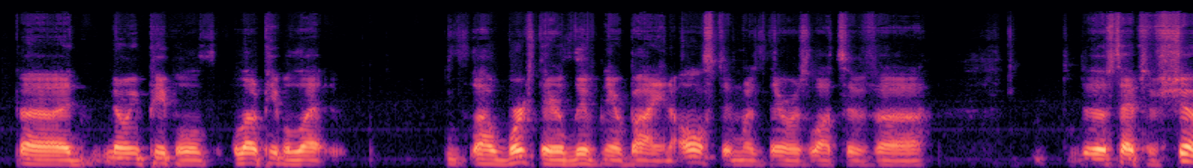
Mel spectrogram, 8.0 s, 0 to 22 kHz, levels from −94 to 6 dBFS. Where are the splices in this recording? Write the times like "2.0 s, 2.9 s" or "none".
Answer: none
